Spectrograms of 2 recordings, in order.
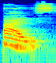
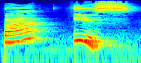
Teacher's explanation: Em pais, esse ai é ditongo. Agora, em país, ele se separa, então aqui é hiato, não é ditongo.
